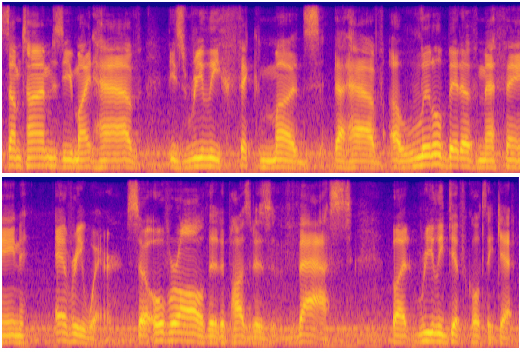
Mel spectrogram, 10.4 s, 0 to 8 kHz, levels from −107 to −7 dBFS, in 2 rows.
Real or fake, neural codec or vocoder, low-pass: fake; vocoder, 44.1 kHz, 128 mel bands every 256 samples, BigVGAN v2; 7.2 kHz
